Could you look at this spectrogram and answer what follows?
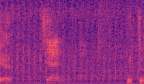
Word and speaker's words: Genova: And then Genova. I said it right? Yes. There's a V, right? There's a V. And there are two cities, Genova and Genoa.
